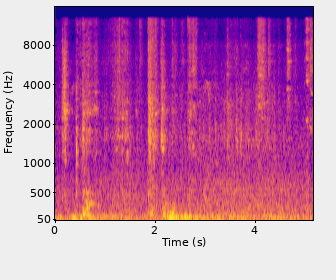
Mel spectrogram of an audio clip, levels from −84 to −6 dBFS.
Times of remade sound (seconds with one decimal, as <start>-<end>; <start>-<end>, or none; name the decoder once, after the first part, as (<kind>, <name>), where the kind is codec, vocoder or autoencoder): 0.0-3.0 (vocoder, BigVGAN v2); 3.9-5.2

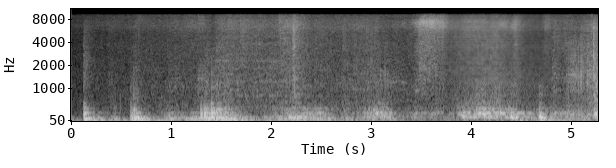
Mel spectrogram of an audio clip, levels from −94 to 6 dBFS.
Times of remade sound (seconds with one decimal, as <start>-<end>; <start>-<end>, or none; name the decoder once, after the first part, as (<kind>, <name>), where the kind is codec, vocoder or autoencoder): 3.7-4.8 (vocoder, Vocos)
